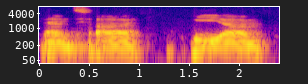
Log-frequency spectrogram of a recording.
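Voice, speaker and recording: Older American man, very low dark voice, halting storyteller, muffled call audio. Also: flat delivery. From United States. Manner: hesitant, many fillers and restarts. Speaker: guest speaker. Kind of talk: conversational personal story. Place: online video call.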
